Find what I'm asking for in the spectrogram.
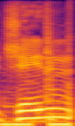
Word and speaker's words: JXDN: And by the way, Jaden is spelled J-X-D-N, in case you've seen it before.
